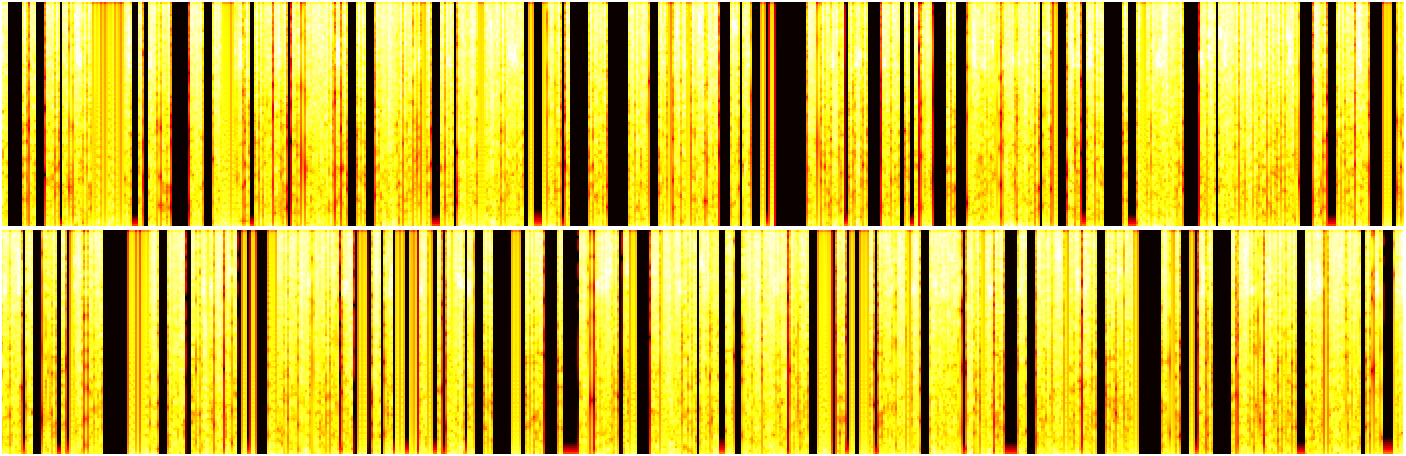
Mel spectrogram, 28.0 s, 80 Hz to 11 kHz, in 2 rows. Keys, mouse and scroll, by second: 3.8-6.1 drag, 6.1-15.1 middle drag, 18.1-19.7 drag, 19.7-21.4 middle drag, 23.3-26.1 middle drag, 26.1-28.0 drag.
